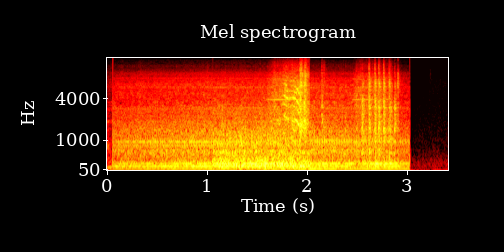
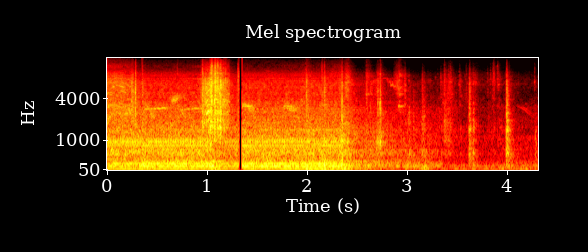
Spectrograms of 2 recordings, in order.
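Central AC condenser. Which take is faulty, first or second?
second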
